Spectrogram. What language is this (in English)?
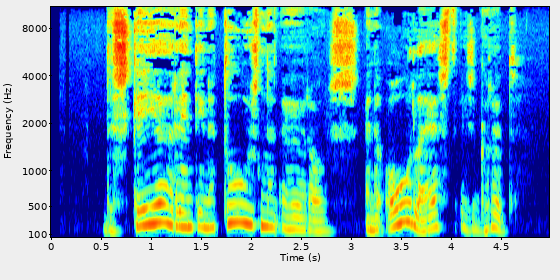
Western Frisian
